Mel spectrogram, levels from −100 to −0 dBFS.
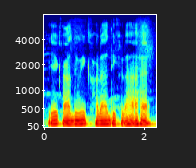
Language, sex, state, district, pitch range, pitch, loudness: Hindi, male, Bihar, Patna, 95-100 Hz, 95 Hz, -12 LUFS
